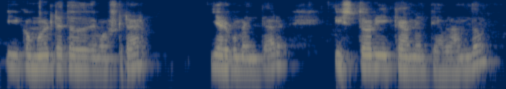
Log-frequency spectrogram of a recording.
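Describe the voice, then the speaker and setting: Devout Catalan-native man lecturing slowly. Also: fairly high pitch, fairly even intonation. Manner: measured, devout, corrects himself often. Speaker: video lecturer. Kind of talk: explanatory talk on church history. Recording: dull lo-fi recording.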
